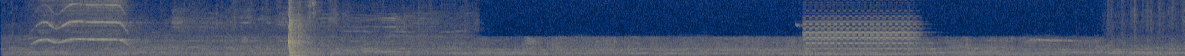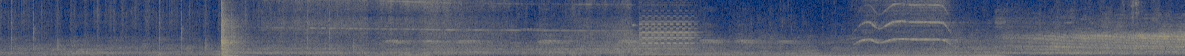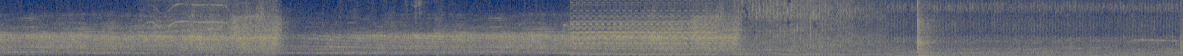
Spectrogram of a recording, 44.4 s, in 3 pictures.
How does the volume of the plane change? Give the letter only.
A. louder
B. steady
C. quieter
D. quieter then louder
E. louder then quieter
A.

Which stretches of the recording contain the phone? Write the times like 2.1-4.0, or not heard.
9.9-11.6, 22.7-23.6, 36.6-38.6.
